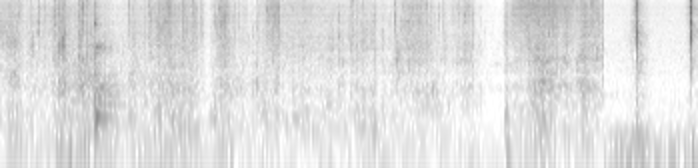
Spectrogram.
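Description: Plastic mailer bag crinkling and rustling as gloved hands handle and flatten it, with two sharp clicks near the end as scissors start on the bag.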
